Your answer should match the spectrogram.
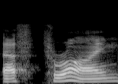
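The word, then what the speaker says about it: f′: Whereas f prime, so that's what how we pronounce that apostrophe, f apostrophe three, is no longer the y coordinate.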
